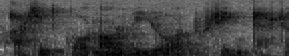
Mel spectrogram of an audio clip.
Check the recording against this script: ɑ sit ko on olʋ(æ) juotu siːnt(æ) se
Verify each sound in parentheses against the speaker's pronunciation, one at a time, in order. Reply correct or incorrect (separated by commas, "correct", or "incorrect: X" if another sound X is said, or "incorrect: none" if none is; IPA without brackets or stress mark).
incorrect: i, correct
